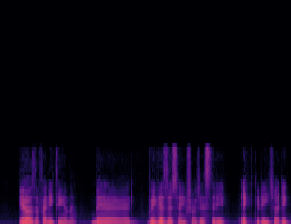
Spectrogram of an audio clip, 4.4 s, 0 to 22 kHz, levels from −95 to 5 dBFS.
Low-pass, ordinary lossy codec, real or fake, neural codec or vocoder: none; none; fake; codec, 16 kHz, 0.5 kbps, FunCodec, trained on LibriTTS, 25 frames a second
